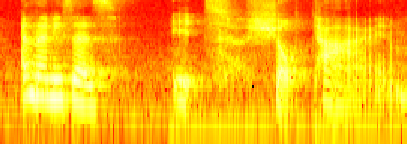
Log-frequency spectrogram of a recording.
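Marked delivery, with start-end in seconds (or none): 1.2-2.8 terrible sinister villain whisper, hushed and breathy. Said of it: "that was a really terrible impression".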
